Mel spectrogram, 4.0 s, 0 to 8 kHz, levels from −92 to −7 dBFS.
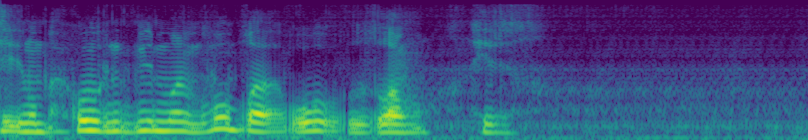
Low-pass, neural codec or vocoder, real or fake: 7.2 kHz; autoencoder, 22.05 kHz, a latent of 192 numbers a frame, VITS, trained on many speakers; fake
